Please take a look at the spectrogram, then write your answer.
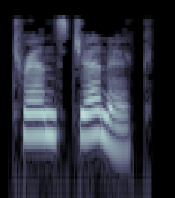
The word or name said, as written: transgenic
